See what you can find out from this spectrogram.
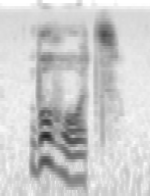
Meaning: clown
- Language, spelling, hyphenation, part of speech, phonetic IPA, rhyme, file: Hungarian, bohóc, bo‧hóc, noun, [ˈboɦoːt͡s], -oːt͡s, Hu-bohóc.ogg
